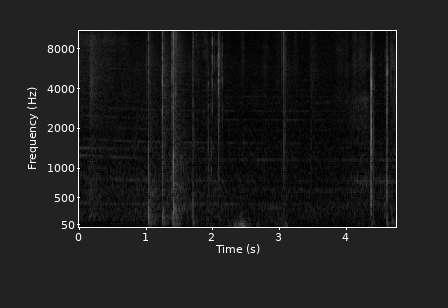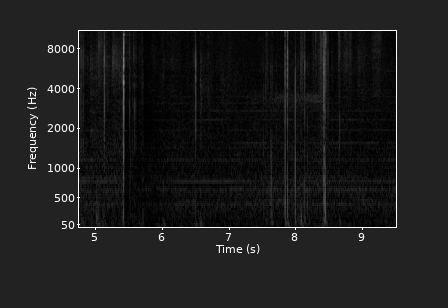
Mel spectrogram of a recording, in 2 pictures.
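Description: A clip-on microphone rustles and thumps as it is handled.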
